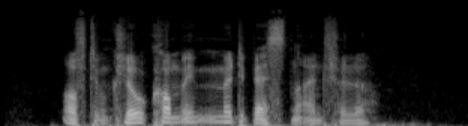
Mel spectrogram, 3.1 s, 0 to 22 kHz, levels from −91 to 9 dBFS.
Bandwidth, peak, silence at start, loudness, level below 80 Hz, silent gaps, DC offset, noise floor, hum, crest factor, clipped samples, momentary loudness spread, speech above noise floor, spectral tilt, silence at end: 12 kHz; -10 dBFS; 0.4 s; -29 LUFS; -46 dBFS; none; under 0.1%; -56 dBFS; none; 20 dB; under 0.1%; 10 LU; 27 dB; -6 dB/octave; 0.35 s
